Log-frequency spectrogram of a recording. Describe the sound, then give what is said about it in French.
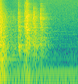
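A governess shuts a door as she leaves, a solid thump followed by a few quick rattling clicks of the latch before it fades into a low hum. “Et elle les quitte en fermant la porte.”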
